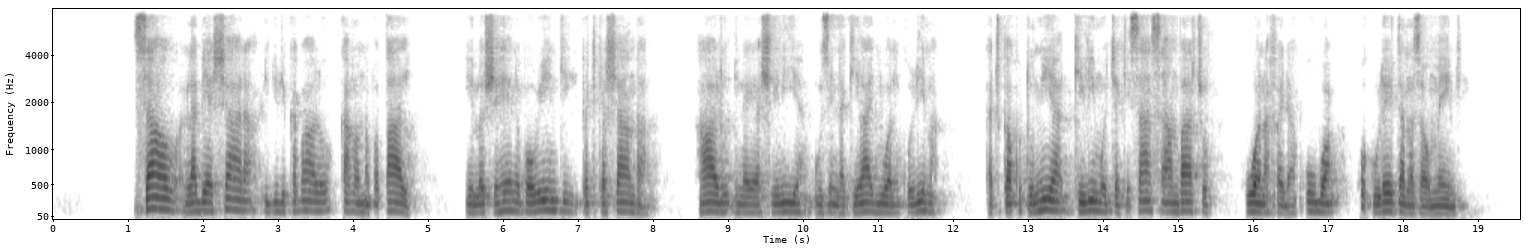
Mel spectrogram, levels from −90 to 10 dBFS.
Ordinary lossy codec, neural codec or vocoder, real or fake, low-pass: Opus, 64 kbps; codec, 24 kHz, 0.9 kbps, WavTokenizer, medium speech release version 1; fake; 7.2 kHz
